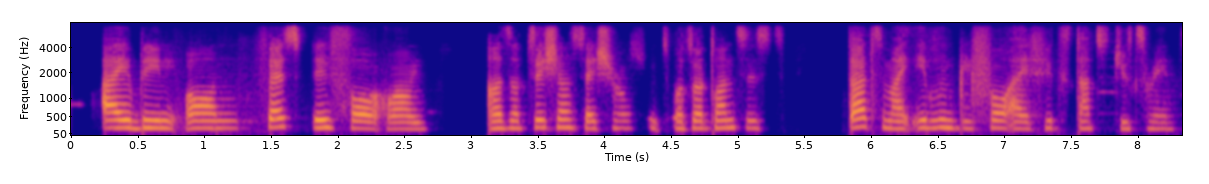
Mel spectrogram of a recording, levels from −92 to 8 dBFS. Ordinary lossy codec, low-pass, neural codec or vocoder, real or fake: none; 7.2 kHz; codec, 16 kHz, 0.5 kbps, X-Codec, HuBERT features, trained on general audio; fake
